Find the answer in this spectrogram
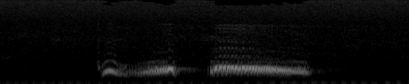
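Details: A single phrase from a loud, deep-toned spotted dove: a quick hoot sliding up into a coo, then a longer even coo, over a steady low hum.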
